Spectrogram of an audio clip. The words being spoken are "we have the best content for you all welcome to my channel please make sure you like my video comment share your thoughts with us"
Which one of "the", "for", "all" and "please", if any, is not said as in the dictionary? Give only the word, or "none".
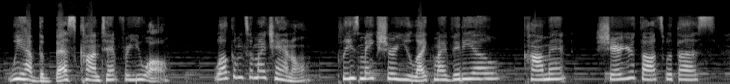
none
